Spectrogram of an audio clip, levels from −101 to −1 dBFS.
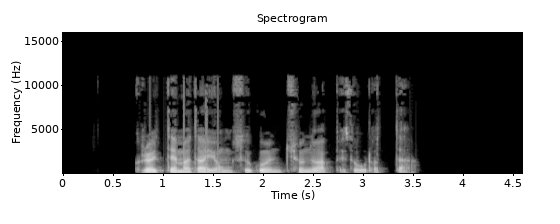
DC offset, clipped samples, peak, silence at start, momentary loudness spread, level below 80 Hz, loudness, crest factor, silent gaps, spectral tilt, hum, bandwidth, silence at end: under 0.1%; under 0.1%; 0 dBFS; 0.7 s; 12 LU; -54 dBFS; -22 LUFS; 22 dB; 3.26-3.30 s; -6.5 dB/octave; none; 11.5 kHz; 1.1 s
